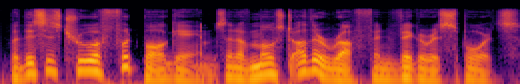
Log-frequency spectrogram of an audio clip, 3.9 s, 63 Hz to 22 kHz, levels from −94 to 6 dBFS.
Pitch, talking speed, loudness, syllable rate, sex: 110 Hz, 230 wpm, -18 LUFS, 5.3 syllables/s, male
